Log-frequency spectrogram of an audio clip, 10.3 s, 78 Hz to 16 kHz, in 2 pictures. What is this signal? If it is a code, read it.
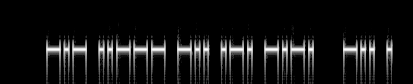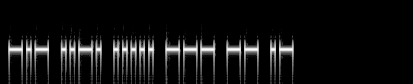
Morse code, heard as a keyed tone, about 22 wpm, 700 Hz. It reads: K2DRC DE KF5OMA
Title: USA Callsign DE Callsign 22wpm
